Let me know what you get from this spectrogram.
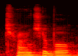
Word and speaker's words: Trunchbull: how do you say her name? – Trunchbull. – Yeah.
